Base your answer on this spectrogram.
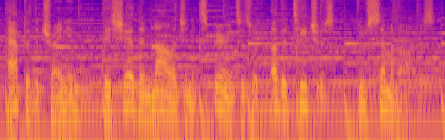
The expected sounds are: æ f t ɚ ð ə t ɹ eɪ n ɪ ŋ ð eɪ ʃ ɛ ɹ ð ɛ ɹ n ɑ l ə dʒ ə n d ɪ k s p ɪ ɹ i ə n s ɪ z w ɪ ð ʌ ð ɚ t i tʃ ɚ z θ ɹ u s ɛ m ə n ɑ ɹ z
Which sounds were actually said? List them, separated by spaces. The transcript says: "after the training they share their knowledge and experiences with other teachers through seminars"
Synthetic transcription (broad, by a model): æ f t ɚ ð ə t ɹ eɪ n ɪ ŋ ð eɪ ʃ ɛ ɹ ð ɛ ɹ n ɑ l ə dʒ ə n ɪ k s p ɪ ɹ i ə n s ɪ z w ɪ ð ʌ ð ɚ t i tʃ ɚ z θ ɹ u s ɛ m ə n ɑ ɹ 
